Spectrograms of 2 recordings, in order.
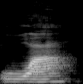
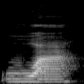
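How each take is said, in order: First: The two vowels glide together as one. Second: The two vowels glide together as one.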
